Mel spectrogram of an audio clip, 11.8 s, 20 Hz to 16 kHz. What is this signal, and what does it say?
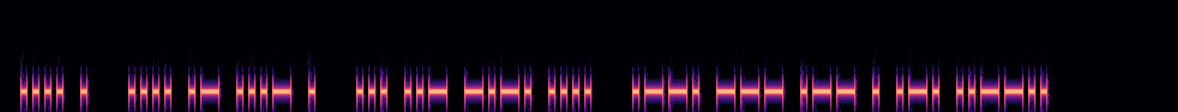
Morse code, heard as a keyed tone, about 21 wpm, 700 Hz. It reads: HE HAVE SUCH POWER?
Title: Sentences from Top 1000 Words - Review Part 2 - 20wpm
